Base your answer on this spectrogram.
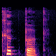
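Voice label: "cookbook", British English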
